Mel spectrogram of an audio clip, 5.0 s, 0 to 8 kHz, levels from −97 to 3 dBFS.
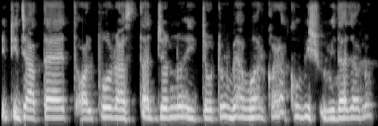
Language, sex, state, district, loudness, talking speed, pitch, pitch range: Bengali, female, West Bengal, Kolkata, -15 LUFS, 130 wpm, 215 Hz, 205-230 Hz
